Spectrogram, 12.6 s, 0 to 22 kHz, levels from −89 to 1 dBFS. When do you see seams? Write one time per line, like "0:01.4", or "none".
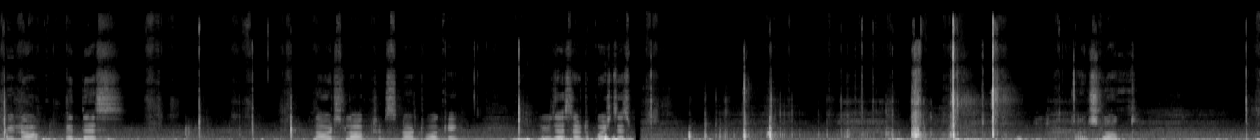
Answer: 0:06.4

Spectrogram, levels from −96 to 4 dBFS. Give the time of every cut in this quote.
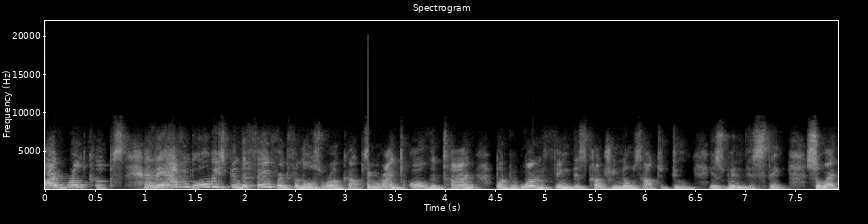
0:03.2

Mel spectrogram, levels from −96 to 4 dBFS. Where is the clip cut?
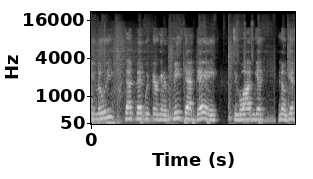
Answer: none

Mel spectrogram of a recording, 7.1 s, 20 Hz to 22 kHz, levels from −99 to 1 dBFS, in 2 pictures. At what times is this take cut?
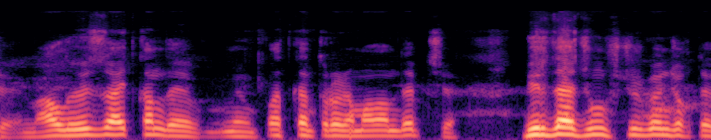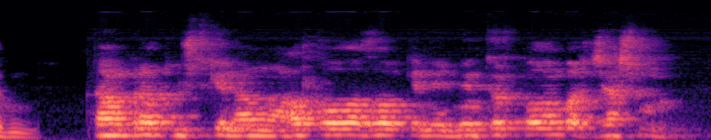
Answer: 0:03.9

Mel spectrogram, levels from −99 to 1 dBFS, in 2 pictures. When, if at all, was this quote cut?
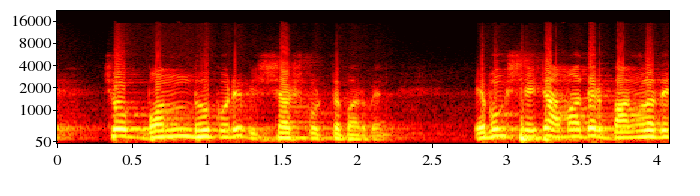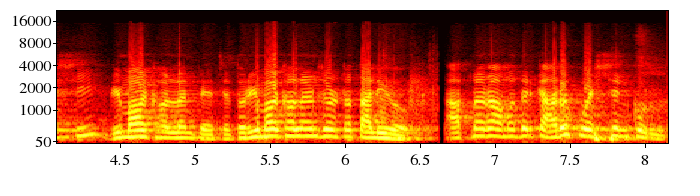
0:06.6

